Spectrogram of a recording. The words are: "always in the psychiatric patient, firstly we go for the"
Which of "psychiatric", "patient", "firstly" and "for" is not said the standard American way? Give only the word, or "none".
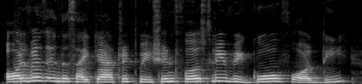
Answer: none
